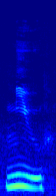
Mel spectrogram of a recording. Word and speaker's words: mu: 10 that's basically a population mean and you pronounce that mu I haven't talked about the standard deviation and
